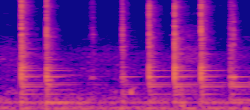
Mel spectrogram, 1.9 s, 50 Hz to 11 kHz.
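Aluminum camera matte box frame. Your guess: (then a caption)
Thin. The thin aluminum frame of a SmallRig Star-Trail lightweight modular matte box, from a basic kit with a 4 x 5.65 filter, is tapped seven times in quick succession. Each tap gives a short, bright, tinny clink with a high metallic ring that dies away almost at once. The thin metal sounds cheap, but it keeps the matte box lightweight.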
